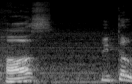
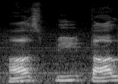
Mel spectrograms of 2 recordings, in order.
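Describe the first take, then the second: First: हॉस्पिटल with short final "tal", haas-pital; corrected pronunciation. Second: हॉस्पिटल ending in a long "taal", haas-pee-taal; wrong pronunciation. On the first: Teacher gives students the right ending, corrected pronunciation. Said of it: "ये हॉस्पिटल बोलेंगे". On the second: Teacher shows students the ending to avoid, wrong pronunciation. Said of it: "हॉस्पिटल नहीं बोलेंगे". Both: Shown as a demonstration.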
